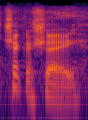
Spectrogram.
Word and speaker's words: Chickasha: 2005 textbook, and I pronounced it wrong, it's Chickasha, not Chickasha, Chickasha, Oklahoma.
